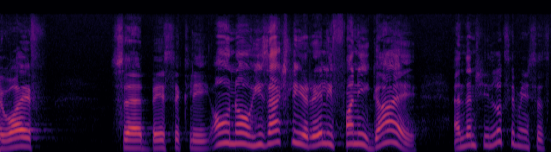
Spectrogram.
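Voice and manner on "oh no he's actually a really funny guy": high-pitched, insistent reassurance; eager vouching. Retold or imitated. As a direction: imitate a wife talking up her partner. Wife vouching to her mother.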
